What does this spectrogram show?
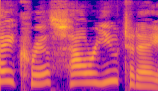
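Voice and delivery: put-on very high-pitched old man voice. Describing a cartoon episode, the old man greeting Chris, in Herbert voice. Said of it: "he talks like this".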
